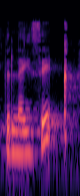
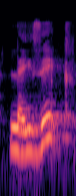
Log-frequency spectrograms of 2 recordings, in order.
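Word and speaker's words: LASIK: types of laser treatment first of all is lasic which is spelled with an ik and the other one sounds exactly the same but it's spelled with a EK lasac and the difference between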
